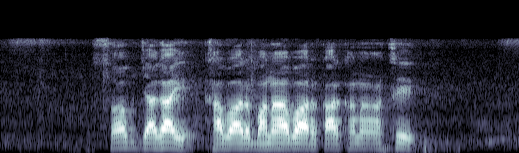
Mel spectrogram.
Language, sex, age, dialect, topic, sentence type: Bengali, male, 36-40, Western, agriculture, statement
